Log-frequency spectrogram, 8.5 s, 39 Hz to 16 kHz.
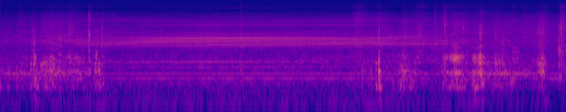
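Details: Sovol filament dryer after replacing its loud, grinding failed fan with a new 4010 hydraulic-bearing fan: only a faint steady hum with a few handling clicks, no rattle or grinding; fan runs smoothly and quietly.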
